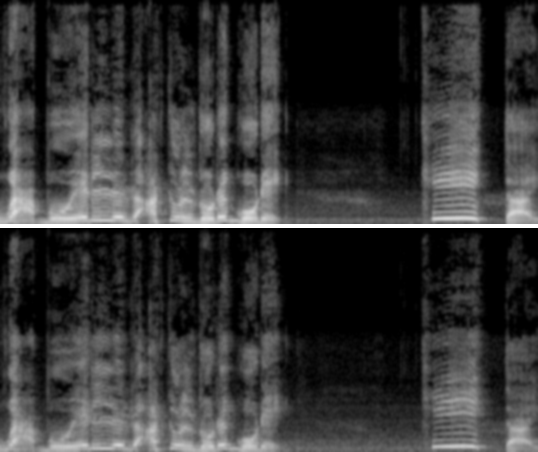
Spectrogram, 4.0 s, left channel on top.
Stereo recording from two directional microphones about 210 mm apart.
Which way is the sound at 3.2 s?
20° left (ahead or behind).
